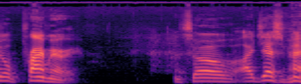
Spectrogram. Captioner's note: laughter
